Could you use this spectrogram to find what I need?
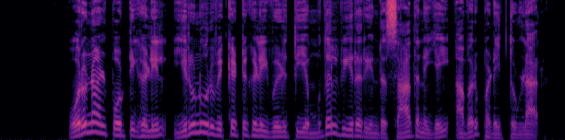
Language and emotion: Tamil, neutral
